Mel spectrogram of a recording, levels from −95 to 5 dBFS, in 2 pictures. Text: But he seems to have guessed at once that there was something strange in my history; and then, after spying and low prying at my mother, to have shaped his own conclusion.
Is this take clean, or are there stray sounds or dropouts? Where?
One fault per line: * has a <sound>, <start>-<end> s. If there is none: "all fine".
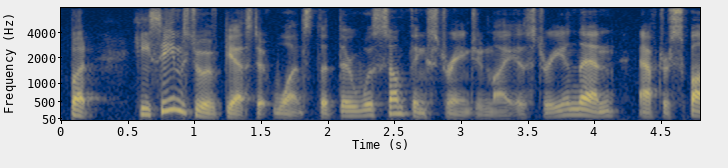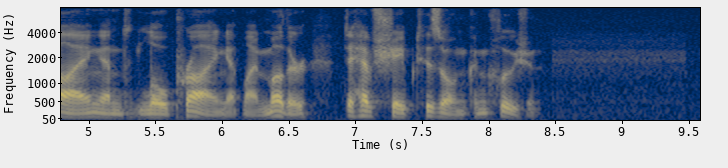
all fine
